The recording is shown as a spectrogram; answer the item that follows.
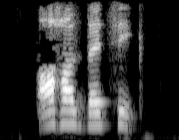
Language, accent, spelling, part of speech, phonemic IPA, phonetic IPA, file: Armenian, Eastern Armenian, ահազդեցիկ, adjective, /ɑhɑzdeˈt͡sʰik/, [ɑhɑzdet͡sʰík], Hy-ահազդեցիկ.ogg
- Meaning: synonym of ահազդու (ahazdu)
